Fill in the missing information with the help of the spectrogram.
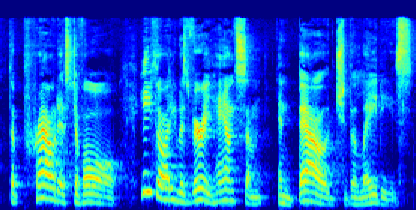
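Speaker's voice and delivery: put-on reading a picture book aloud to her child; story reading. A narrator's reading. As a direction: tell the tale gently, like a bedtime story. Mother reads story aloud.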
